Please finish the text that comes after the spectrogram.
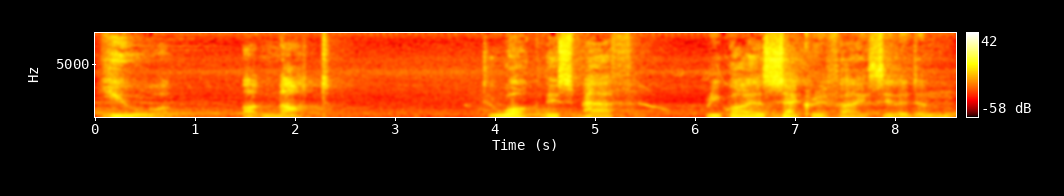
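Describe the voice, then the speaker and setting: A low, gravelly stern old nature demigod from a fantasy game. His measured lecturing swings widely in pitch, under loud music. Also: very animated, exaggerated voice. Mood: admonishing. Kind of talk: dramatic game cinematic acting.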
